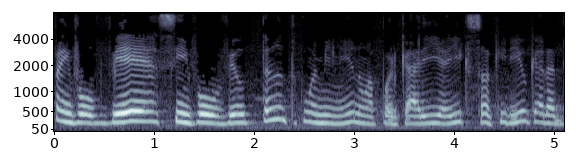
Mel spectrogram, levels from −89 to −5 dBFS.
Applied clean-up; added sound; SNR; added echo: none; none; none; none.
